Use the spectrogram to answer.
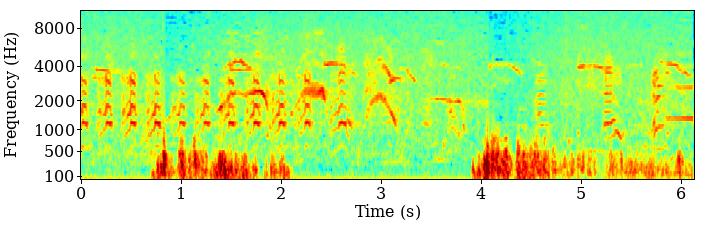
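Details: Mediterranean gull, a second-calendar-year bird, recorded on Vlieland, the Netherlands, on 24 August 2024, giving nasal, up-and-down slurred calls in two bursts, with heavy low wind rumble between them.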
